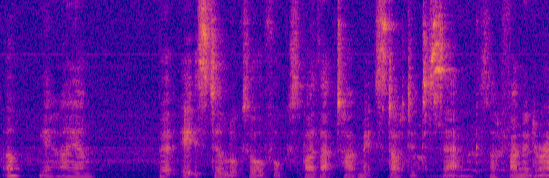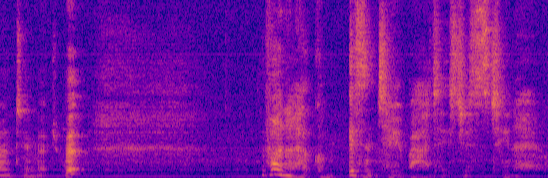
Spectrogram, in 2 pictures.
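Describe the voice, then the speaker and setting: A woman with a British accent speaks at a moderate pace. She leaves long, frequent pauses. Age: 40s. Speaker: nail tech tutorial creator. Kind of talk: tutorial. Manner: casual, chatty.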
